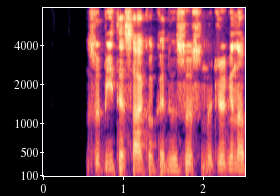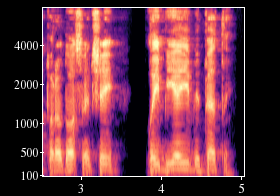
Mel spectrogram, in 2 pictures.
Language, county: Lithuanian, Kaunas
